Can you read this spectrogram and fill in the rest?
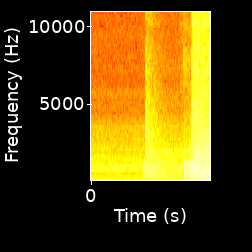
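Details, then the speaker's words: Vacuum panel lifter (19000 series): operator hits the two release buttons to let go of the panel, giving two sharp bursts of rushing air a split second apart; normal vacuum release blow-off of the suction cups. "if you accidentally are not in a good position and you want to release from the panel you hit the two release buttons and again you will get the blow off"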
